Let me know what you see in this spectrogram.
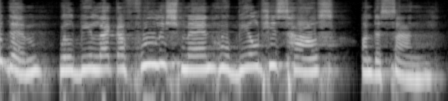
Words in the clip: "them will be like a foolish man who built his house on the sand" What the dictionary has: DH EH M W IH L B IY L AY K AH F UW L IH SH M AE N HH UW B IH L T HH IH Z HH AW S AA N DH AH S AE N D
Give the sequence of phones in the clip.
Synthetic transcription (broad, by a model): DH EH M W IH L B IY L AY K AH F UW L IH SH M AE N HH UW B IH L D HH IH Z HH AW S AA N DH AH S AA N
